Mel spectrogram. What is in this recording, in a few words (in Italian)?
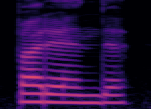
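"parende", lingua sarda, fem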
